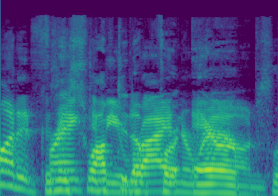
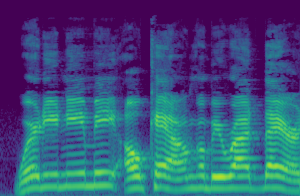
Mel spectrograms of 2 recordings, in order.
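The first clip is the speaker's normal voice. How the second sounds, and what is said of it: Put-on Louisiana accent. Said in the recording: “was that your best Louisiana accent?”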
